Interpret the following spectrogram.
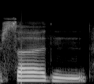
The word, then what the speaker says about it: sudden: is another sudden so over here sudden you put your tongue up for the D sud sudden you can say sudden and you can say consultant it's not wrong but most people are making it more short and taking a little shortcut consultant sudden and back here oh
